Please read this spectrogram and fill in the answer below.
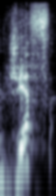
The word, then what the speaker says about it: GIF: Um, I don't know if I saw like a GIF or something, uh, or GIF as uh, it should be properly pronounced.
